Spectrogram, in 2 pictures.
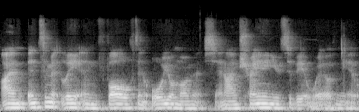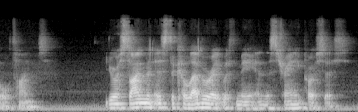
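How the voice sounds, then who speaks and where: Against noticeable background noise, the speaker talks at a moderate pace with fairly even intonation. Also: man, fairly low pitch for a man. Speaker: bar worker. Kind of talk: testimony. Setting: video call.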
